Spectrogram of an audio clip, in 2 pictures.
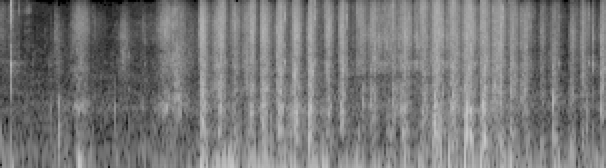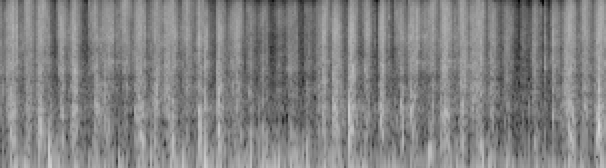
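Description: A bristle shoe brush swept rapidly back and forth over a polished leather shoe, a quick run of brushing strokes that begins about two seconds in after a few light handling clicks.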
